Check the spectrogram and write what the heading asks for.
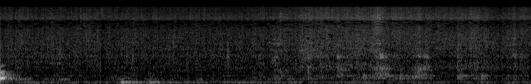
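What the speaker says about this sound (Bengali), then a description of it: "এখন নেড়ে চেড়ে দিচ্ছি" Taki fish chutney fries in oil in a pan and gets stirred. A faint, soft sizzle runs throughout, with quiet scraping strokes of the stirring, and no one speaks.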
